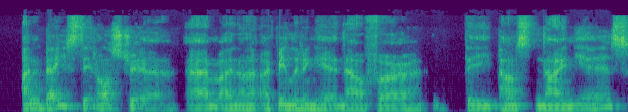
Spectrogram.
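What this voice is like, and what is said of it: British accent. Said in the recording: “you may detect from my accent that I'm from the UK originally”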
